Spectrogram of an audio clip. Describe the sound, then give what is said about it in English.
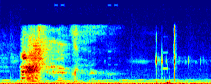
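One short, sharp sneeze bursts out near the start over a quiet, low background hum, followed by a few faint small clicks. “Was that a sneeze or a laugh? Because it was a sneeze, sorry.”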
